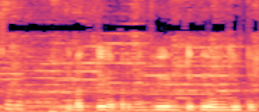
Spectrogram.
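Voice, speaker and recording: A young woman vlogging at home, switching between sing-song baby talk to her toddler and calmer asides to viewers. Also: mid-range voice, normal speed, roomy sound, highs cut off, over music. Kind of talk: casual family vlog, talking to a toddler and the camera.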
